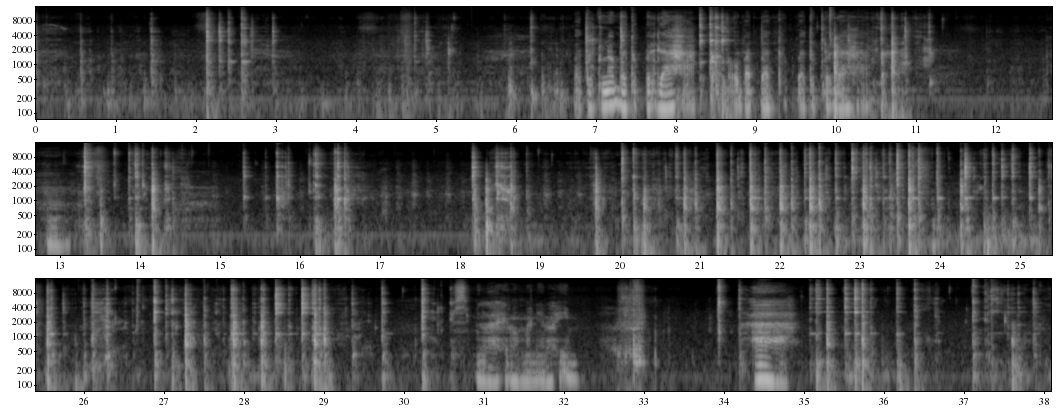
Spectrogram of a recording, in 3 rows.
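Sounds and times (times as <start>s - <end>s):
spoon clinking against a dish: 20.0s - 30.4s, 35.0s - 38.0s.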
